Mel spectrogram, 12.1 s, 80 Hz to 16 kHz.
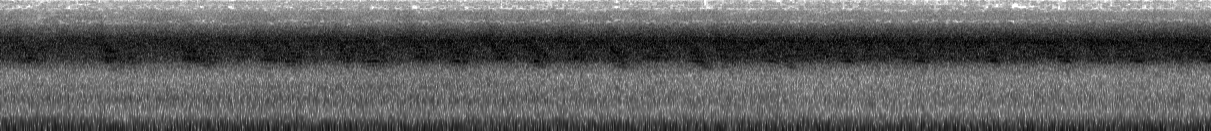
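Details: Evening cicadas in Nebraska trees during the dog days of summer, July 2019: an intense, high, rasping buzz sustained without pause, swelling and easing slightly in a rapid, uneven throb over a soft low background.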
